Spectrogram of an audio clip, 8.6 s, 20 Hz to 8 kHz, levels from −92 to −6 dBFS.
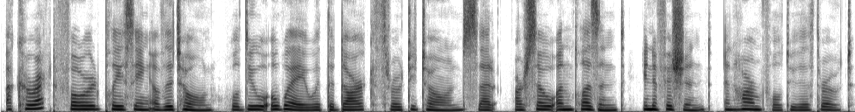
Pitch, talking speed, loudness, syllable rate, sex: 215 Hz, 175 wpm, -15 LUFS, 4.9 syllables/s, female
